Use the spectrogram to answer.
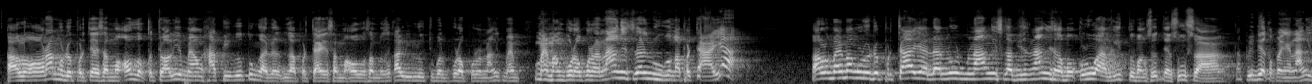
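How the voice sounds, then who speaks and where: A man's voice: high-pitched, quick pace. A middle-aged man from Indonesia, a guest talking bluntly and joking as he tells his story. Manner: blunt, joking, laughs often, preachy. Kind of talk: casual chat.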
